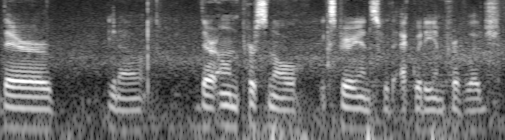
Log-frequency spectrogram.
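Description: Young guy being interviewed outside, lowish voice, thoughtful, traffic clearly audible behind. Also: little pitch movement, normal speed, a little mellow, low-quality recording. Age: young adult. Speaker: interview guest, team manager. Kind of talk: casual interview chat. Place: outdoors in a sunny park.

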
